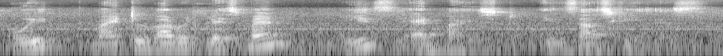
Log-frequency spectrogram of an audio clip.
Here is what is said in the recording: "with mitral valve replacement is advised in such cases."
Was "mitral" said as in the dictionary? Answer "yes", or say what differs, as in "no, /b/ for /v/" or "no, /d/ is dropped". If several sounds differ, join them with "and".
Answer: no, /ɹ/ is dropped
